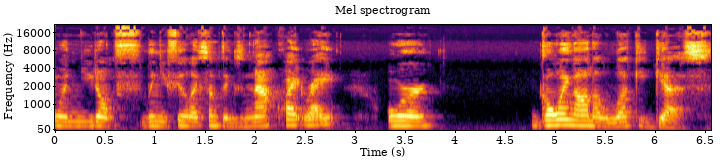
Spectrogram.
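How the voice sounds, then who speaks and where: A woman talks with a dark, mellow tone. Her pitch is fairly low, with ordinary pitch variation. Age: 20s. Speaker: tarot reader. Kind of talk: tarot reading monologue. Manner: slow.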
